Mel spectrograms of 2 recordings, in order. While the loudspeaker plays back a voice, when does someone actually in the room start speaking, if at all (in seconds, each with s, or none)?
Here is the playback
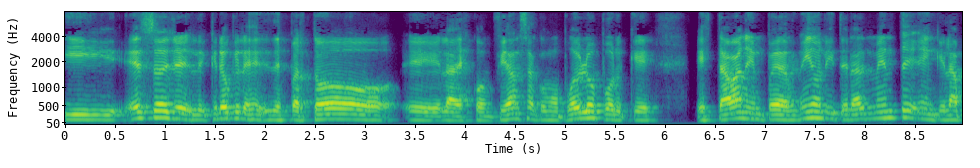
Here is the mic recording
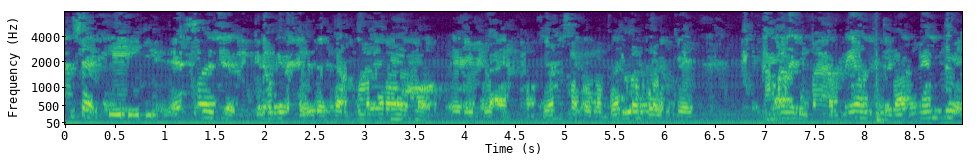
none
